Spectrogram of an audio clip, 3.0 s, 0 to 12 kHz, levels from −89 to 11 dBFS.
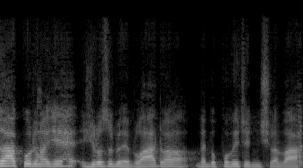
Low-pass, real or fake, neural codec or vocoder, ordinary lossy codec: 10.8 kHz; fake; codec, 16 kHz in and 24 kHz out, 0.6 kbps, FocalCodec, streaming, 4096 codes; MP3, 64 kbps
